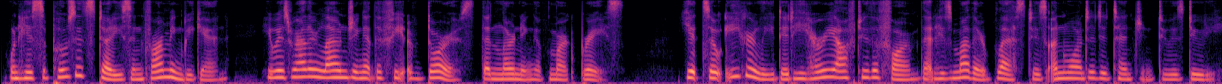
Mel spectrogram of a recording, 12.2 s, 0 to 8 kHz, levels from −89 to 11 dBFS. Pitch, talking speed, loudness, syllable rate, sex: 205 Hz, 200 wpm, -19 LUFS, 5.5 syllables/s, female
